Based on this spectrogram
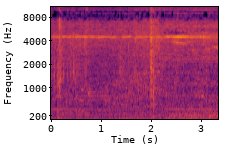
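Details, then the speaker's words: Jeep XJ before repair: the shorted ECU (unit no. 200) keeps the fuel pump running, heard as a faint constant high whine. The check-engine light does not come on and the engine won't start. "ไฟเช็คEngineไม่ขึ้นนะครับอย่างนี้คือกล่องช็อตนะครับเสียงปั๊มติ๊กร้องทำงานตลอด"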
